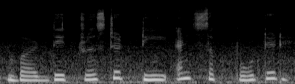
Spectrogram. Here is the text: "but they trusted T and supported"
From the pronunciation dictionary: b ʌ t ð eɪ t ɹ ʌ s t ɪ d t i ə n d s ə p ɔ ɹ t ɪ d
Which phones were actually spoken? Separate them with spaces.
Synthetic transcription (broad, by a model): b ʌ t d eɪ t ɹ ʌ s t ɪ d t i ə n d s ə p ɔ ɹ t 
